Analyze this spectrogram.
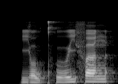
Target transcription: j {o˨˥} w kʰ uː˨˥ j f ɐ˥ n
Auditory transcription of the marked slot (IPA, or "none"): o˨˩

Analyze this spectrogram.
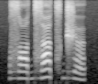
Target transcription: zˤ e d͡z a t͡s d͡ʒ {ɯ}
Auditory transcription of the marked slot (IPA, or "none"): ə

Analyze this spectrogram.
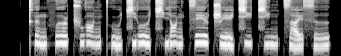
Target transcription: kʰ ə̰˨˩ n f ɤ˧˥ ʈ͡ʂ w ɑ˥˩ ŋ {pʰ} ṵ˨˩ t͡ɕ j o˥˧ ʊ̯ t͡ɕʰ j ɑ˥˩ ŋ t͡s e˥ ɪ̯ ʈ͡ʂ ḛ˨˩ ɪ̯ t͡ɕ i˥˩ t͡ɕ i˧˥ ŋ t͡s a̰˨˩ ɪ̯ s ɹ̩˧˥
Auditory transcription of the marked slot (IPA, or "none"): pʰ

